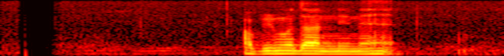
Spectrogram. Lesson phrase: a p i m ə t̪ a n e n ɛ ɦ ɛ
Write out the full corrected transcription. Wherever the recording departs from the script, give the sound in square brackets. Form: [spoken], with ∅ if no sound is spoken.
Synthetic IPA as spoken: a p i m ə [d̪] a [nː] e n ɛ ɦ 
